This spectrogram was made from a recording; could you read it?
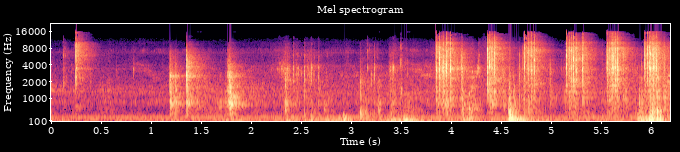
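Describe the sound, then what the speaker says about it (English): A Torx wrench ratchets while loosening a bolt on a C4 Corvette alternator, giving a run of sharp, close clicking bursts that quicken and grow louder toward the end. "we're gonna use our Torx here on"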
